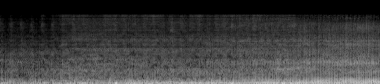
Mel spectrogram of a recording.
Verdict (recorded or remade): remade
